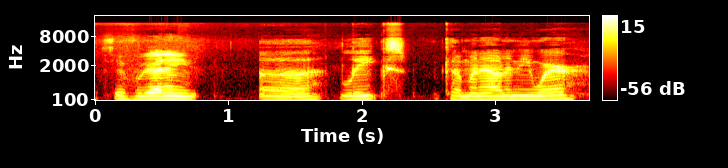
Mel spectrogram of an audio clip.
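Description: A man's voice: medium pitch, completely flat delivery, normal speed, darkish tone, no echo, lo-fi sound. A man thinking aloud as he tests an engine at his garage workbench, casual and a bit frustrated. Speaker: home mechanic vlogger. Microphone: phone camera held close.

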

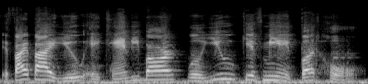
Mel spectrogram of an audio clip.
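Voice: mid-range voice, animated, moderate pace, close to an everyday voice. An actor voicing a cheeky humanoid robot in a cartoon, childishly insistent and taunting. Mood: pleading. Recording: music behind the voice.

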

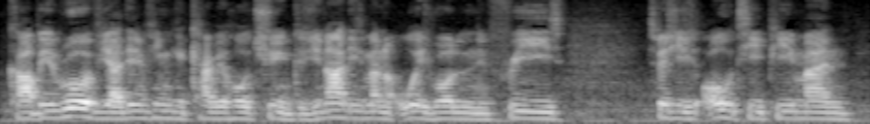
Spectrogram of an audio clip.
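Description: A young man in his twenties with a London accent, hosting a music reaction video in casual slang-heavy banter, swinging from loud bursts to low mutters. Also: fairly even intonation, racing. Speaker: music reaction channel host. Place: small dark room indoors.

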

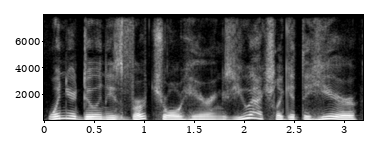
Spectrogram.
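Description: A man's voice: medium pitch, lively intonation, normal speed, dark tone, no echo. A man hosting a law radio show, chatting casually with a colleague in a studio on a headset mic. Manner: rambling, folksy storytelling. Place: dark studio.

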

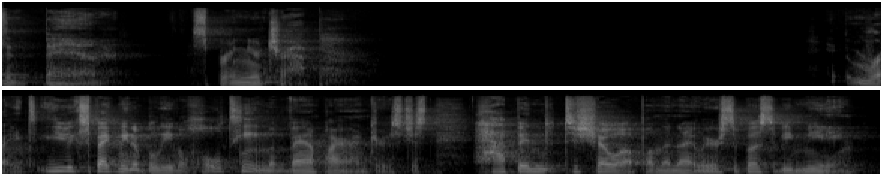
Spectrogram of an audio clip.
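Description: A man acting a starving captive vampire, wildly expressive. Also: lowish voice. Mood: sarcastic, bitter. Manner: sardonic, teasing, breathy pauses and sighs. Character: starving captive male vampire, sardonic, flirtatious, desperate. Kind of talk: immersive ASMR roleplay monologue. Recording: roomy, echoing sound.

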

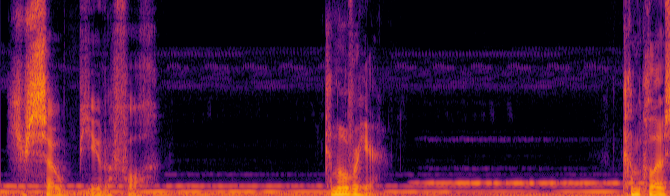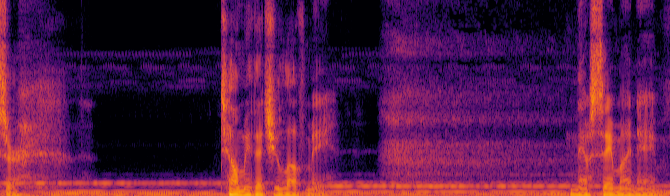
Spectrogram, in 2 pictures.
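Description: A man's voice: sits low, extremely slow, long pauses, over music. A man playing an obsessive, manipulative captive in an audio drama, with an intense, commanding, brooding manner. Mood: yearning, commanding.

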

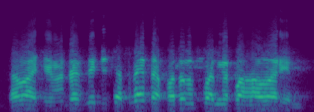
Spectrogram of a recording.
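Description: A man's voice: fairly high pitch, rapid-fire, pushed and bright. A man on a phone call, speaking formally and insistently as he presses for an answer. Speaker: phone scammer posing as a company worker. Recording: tinny phone line.

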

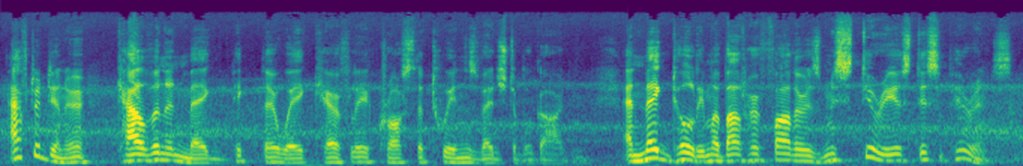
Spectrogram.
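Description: A man's voice: medium pitch, very animated, brisk, few pauses, fairly bright tone, slight background noise, low-quality recording. A man reading scripted narration for a dramatized story. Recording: music under the voice.

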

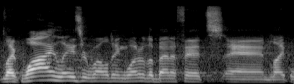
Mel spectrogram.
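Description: Bright-voiced man hosting a casual interview. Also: fairly high pitch, normal speed. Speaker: host interviewing on a factory tour. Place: indoors, sound-testing room and factory floor.

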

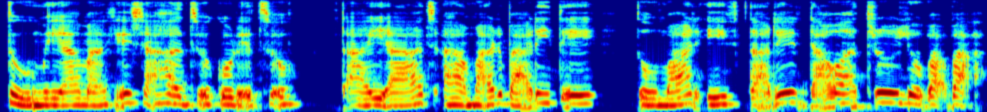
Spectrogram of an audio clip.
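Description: A woman voicing a kindly, grateful old lady in a cartoon, speaking slowly and gently. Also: medium pitch, husky, distant mic, pitched below the performer's own voice.

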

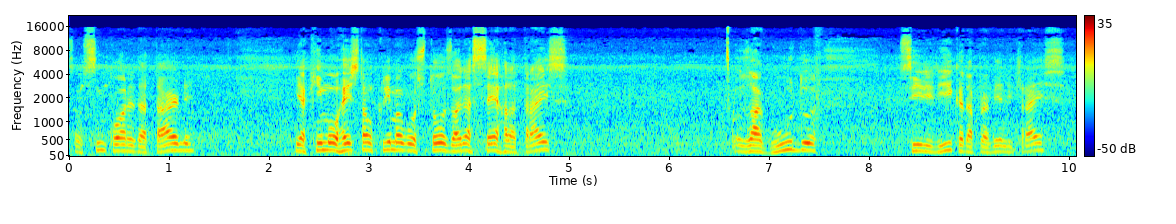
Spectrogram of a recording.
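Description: Hoarse man vlogging by a river. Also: high voice, moderate pace, long pauses, noisy background. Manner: chatty, addresses viewers directly. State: hoarse from a cold. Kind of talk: casual travel vlog. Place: outdoors at a riverside campsite. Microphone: action camera held at arm's length.

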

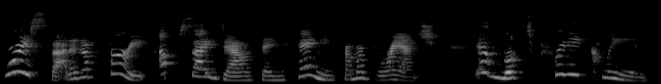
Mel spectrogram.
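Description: A middle-aged woman reading a children's story aloud indoors, with a deliberate, expressive delivery. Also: high-pitched, rough recording. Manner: deliberate, animated. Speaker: storybook reader. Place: small living room, indoors.

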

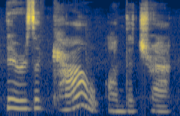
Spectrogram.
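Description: A woman reading a children's story aloud expressively, with sing-song, drawn-out emphasis. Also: a little high, expressive, fairly bright tone, slight background noise.

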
